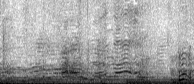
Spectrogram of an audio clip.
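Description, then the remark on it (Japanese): Children's voices fill the space, a lively jumble of calls and chatter over a steady low hum, continuous and fairly loud for the whole stretch. “はい、ということでちょっと騒がしい中での配信になりましたけれども、はい、いや本当失礼しました、はい、あの、はい、子供たちの声とともに、えーと今日はお別れをお伝えしたいと思います、はい、ではまた”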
